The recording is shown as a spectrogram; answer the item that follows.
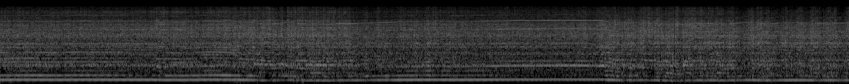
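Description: Countertop blender motor running steadily, puréeing melon chunks with water and sugar. Its pitch sags slightly a couple of times as the load changes.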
